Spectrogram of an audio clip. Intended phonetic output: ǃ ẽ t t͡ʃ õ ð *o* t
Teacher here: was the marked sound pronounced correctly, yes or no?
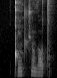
no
